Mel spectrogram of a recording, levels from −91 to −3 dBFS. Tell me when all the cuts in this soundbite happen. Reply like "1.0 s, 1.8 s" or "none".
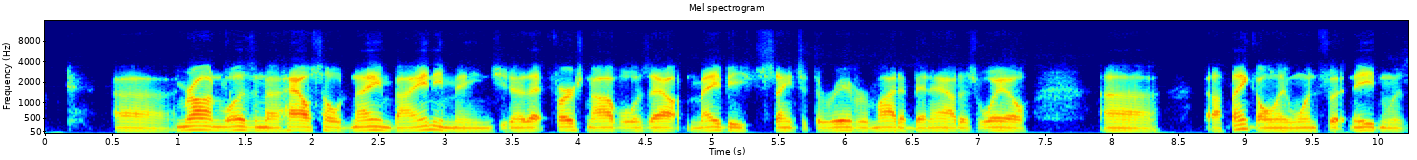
1.0 s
